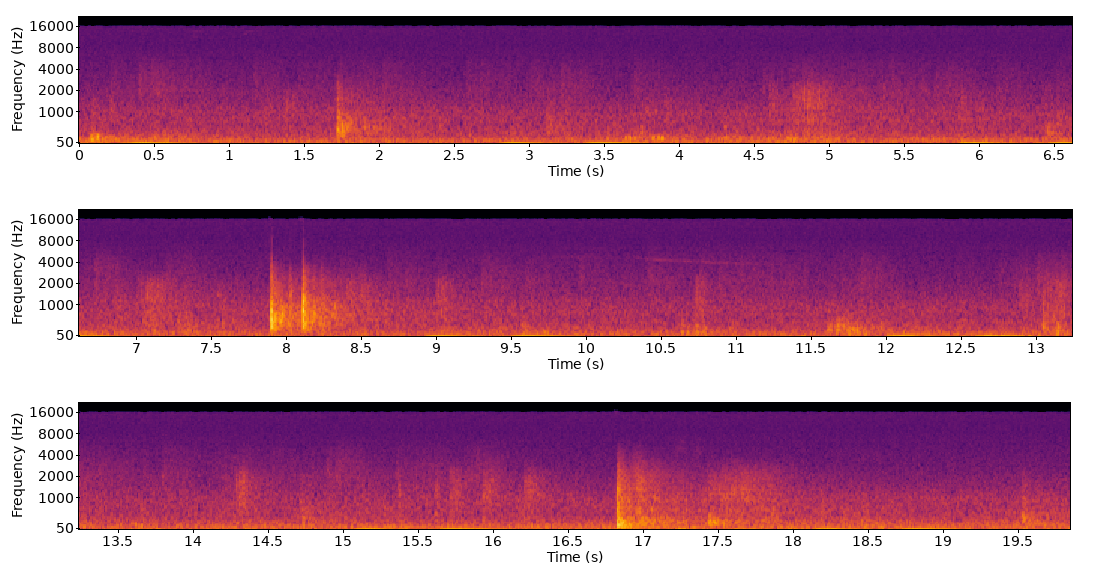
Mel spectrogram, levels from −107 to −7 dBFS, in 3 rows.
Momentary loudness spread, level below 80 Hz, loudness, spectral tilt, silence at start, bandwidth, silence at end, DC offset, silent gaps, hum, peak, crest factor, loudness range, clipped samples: 12 LU; -46 dBFS; -37 LUFS; -6.5 dB/octave; 0 s; 16 kHz; 0 s; under 0.1%; none; none; -2 dBFS; 32 dB; 11 LU; under 0.1%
